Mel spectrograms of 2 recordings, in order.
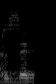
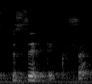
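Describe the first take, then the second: First: The word starts without an initial s sound. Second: The word starts with an initial s sound. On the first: The speaker calls it wrong. "It's not Pacific" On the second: The speaker calls it right. "It's specifics"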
